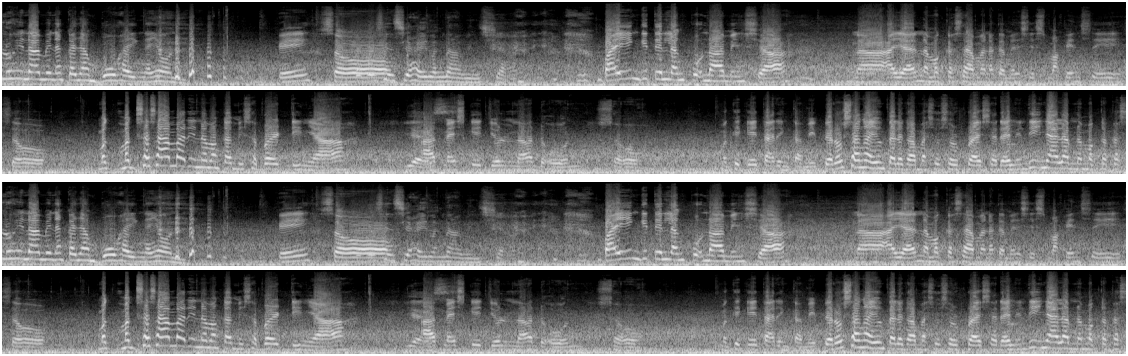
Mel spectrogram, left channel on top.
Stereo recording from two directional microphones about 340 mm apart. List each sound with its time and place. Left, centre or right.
0.0 s a woman's voice: centre
2.7 s a woman's voice: centre
4.0 s a woman's voice: centre
6.0 s a woman's voice: centre
18.4 s a woman's voice: centre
